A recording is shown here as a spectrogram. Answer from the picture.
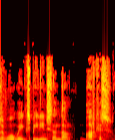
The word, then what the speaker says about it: Barkas: Barkas. That's the way Taggart would say it, which is the official pronunciation.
